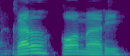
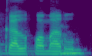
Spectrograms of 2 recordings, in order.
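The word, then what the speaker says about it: كالقمرِ: Makanya qaramarnya dibacanya alqamari ya. Kalqamari bukan kalqamaru. Iya.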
